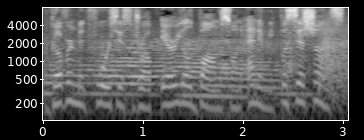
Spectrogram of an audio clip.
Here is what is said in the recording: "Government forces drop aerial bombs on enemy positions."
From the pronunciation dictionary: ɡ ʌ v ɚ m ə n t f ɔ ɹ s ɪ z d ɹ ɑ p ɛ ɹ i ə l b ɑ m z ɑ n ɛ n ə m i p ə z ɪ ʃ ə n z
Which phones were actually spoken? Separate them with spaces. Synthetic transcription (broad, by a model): ɡ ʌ v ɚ m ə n t f ɔ ɹ s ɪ s d ɹ ɑ p ɛ ɹ i ə l b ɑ m s ɑ n ɛ n ə m i p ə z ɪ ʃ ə n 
